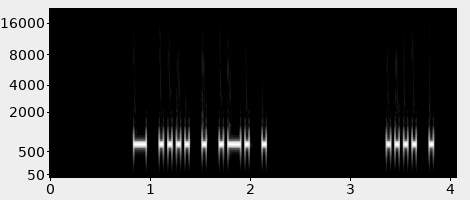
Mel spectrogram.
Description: Morse code, heard as a keyed tone, about 28 wpm, 700 Hz. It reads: THERE HE
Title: 4x Word-Spacing - Sentences from Top 100 Words - 28wpm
